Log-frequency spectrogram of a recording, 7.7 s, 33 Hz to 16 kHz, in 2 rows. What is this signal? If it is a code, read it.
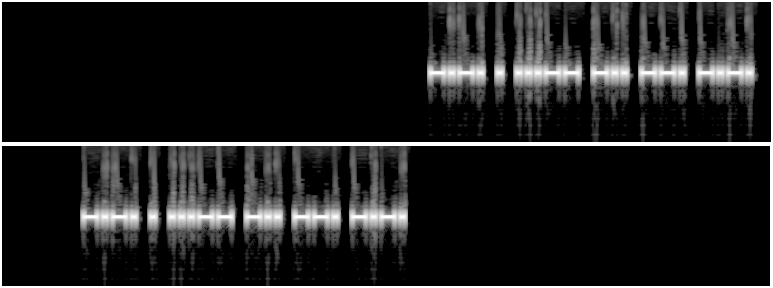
Morse code, heard as a keyed tone, about 48 wpm, 700 Hz. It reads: CE3DGC CE3DGC
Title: DXCC-100 Call Signs - 6 Characters - Repeated 2x - 50wpm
